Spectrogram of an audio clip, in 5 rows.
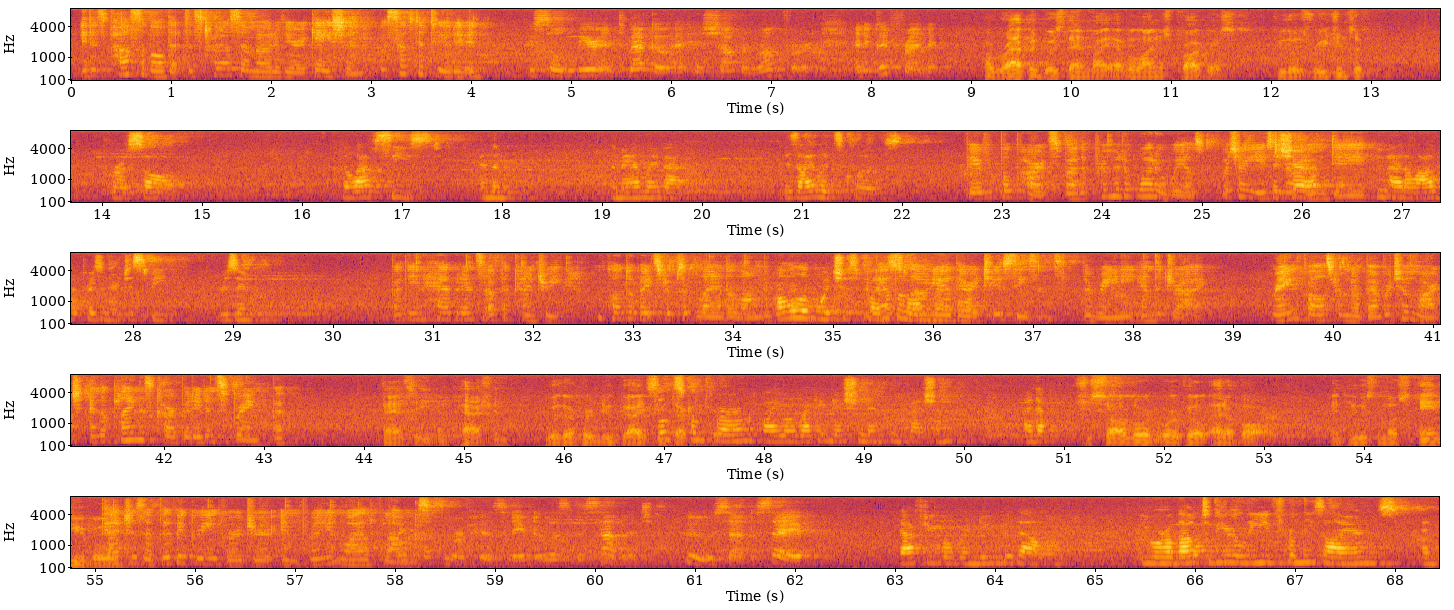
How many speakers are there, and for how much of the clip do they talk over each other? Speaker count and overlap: four, about 6%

